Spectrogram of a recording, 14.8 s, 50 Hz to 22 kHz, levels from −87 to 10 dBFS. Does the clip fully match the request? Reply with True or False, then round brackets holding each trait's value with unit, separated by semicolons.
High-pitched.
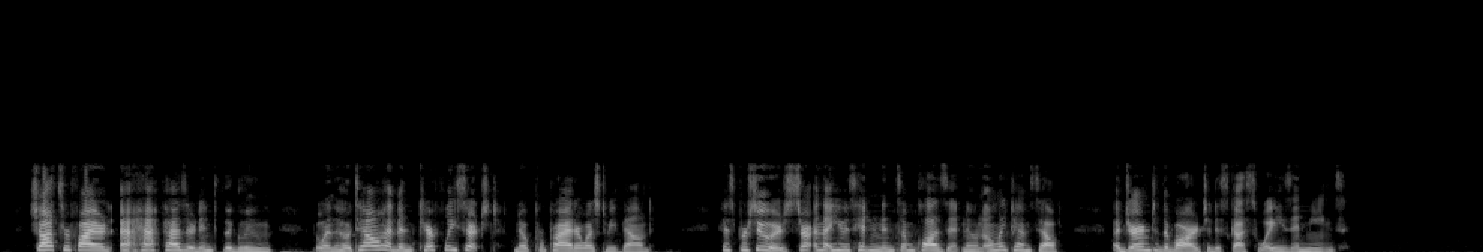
True (245 Hz)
